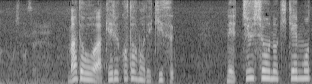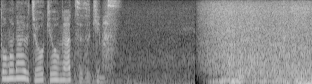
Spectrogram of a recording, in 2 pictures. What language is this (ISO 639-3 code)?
jpn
